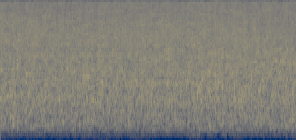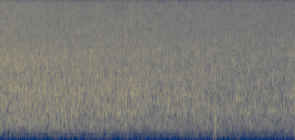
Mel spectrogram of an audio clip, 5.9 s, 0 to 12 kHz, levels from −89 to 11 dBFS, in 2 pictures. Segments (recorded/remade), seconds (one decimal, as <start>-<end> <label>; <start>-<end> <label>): 0.0-3.2 remade; 3.2-3.9 recorded; 3.9-5.9 remade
